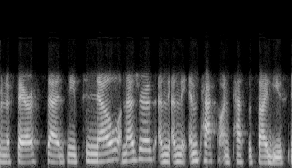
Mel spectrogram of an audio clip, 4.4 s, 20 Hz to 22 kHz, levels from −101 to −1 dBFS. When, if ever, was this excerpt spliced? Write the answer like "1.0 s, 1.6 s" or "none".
1.0 s, 1.8 s, 2.5 s, 3.3 s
